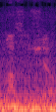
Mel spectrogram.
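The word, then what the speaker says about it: Musselshell: It's like mushelle or something or mushelle something like that. I am not very good with pronouncing things. It is called the muscle shell river. That's what it is. Muscle shell. It's the river we're riding along right now.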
